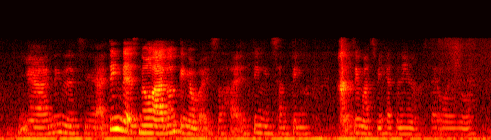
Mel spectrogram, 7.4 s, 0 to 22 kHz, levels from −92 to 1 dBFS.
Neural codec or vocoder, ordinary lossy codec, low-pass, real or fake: none; none; 7.2 kHz; real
